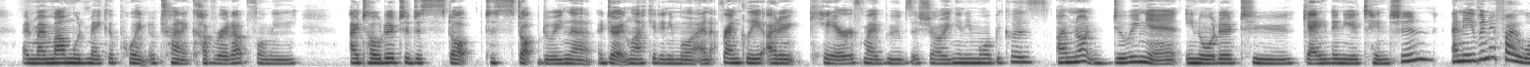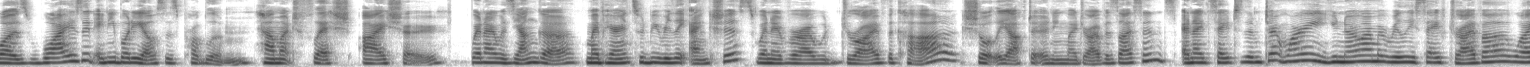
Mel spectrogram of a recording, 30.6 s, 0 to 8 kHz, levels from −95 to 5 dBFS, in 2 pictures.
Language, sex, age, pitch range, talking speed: English, female, 20-39, 180-220 Hz, 205 wpm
